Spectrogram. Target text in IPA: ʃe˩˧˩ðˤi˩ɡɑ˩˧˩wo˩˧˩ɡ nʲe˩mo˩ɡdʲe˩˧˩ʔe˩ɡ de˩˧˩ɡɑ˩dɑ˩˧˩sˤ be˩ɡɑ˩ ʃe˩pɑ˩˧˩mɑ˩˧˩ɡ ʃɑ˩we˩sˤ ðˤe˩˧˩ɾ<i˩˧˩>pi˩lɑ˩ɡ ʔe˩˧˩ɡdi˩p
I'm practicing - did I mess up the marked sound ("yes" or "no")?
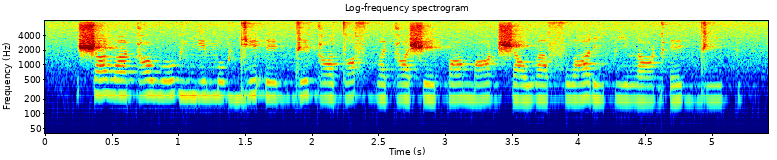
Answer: yes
